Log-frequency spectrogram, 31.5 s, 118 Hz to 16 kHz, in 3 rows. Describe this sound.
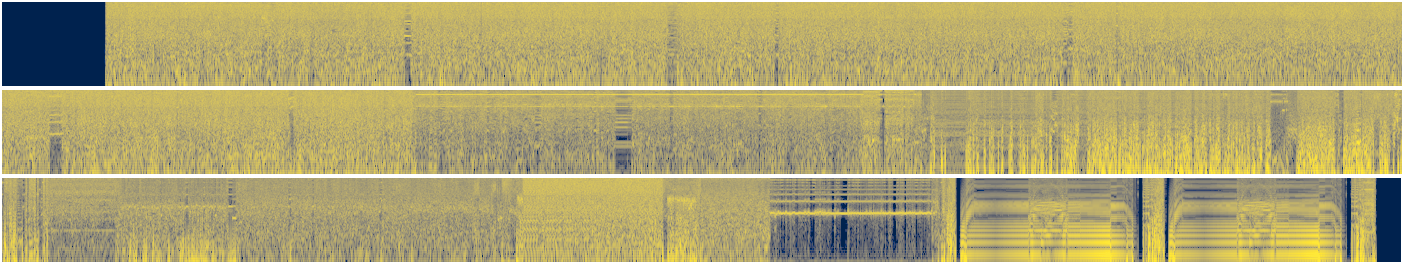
Glitch Noise 8
These are glitch sounds I made through a technique called "databending." Basically I opened several pictures in Audacity, and forced it to play them as sound files.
